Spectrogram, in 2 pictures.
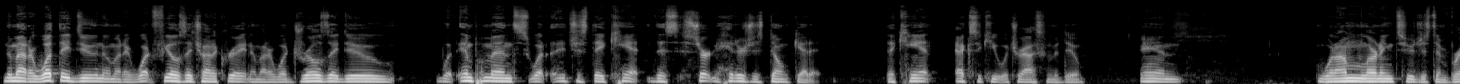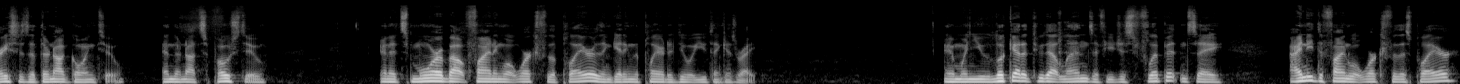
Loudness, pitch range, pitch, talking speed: -18 LUFS, 115-145 Hz, 130 Hz, 220 wpm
